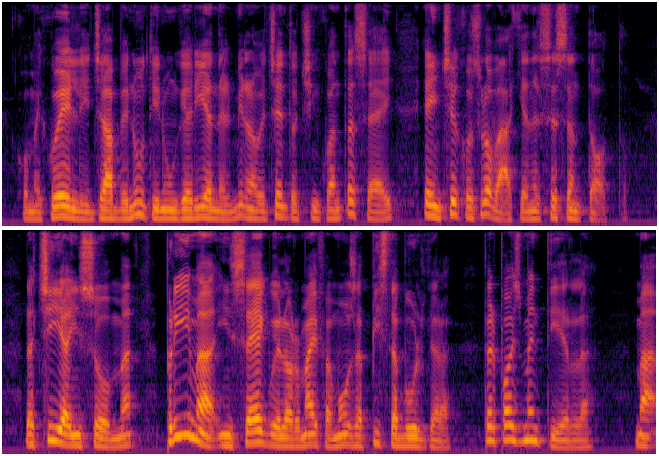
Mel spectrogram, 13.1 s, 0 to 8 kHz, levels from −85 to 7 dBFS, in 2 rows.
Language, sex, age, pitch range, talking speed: Italian, male, 60-79, 110-155 Hz, 120 wpm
